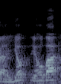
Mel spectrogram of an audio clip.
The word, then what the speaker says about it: Yehovah: that his name is Jehovah in English or Y Jehovah in Hebrew and Jehovah in English if you want to pronounce it that way with the J so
